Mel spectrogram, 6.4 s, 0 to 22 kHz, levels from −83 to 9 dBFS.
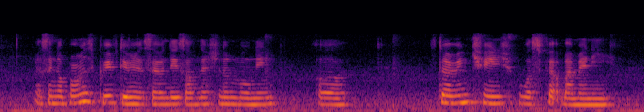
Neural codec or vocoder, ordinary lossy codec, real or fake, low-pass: none; none; real; 7.2 kHz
